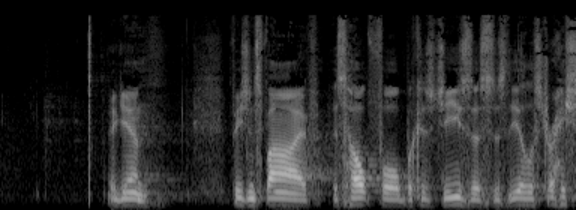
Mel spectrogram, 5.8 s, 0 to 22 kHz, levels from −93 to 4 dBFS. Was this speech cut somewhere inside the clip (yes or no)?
no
